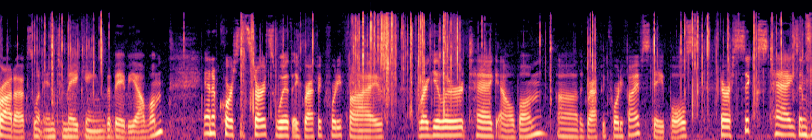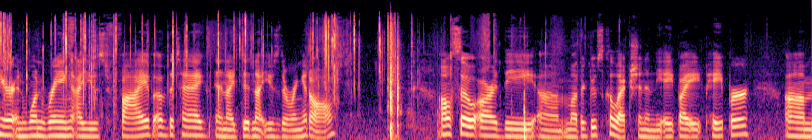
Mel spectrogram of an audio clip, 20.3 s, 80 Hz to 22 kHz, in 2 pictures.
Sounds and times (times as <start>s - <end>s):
Speech: 0.0s - 14.4s, 15.6s - 20.3s.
